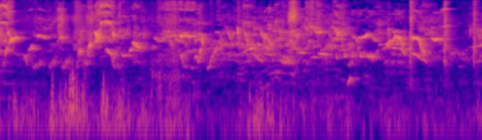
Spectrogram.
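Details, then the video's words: Song of a young white-rumped shama, meant as a training lure: jumbled mid-pitched whistles and chattering notes, somewhat softer, overlaid at first by low thumping and handling sounds. "murai batu muda. cakep buat pancingan"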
